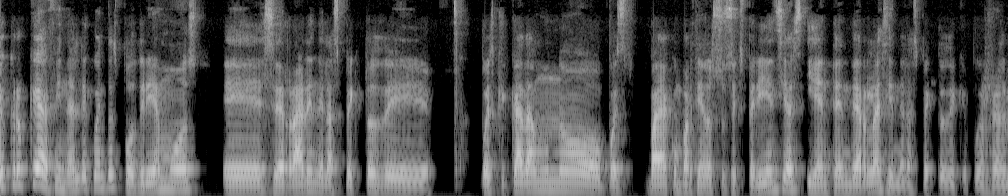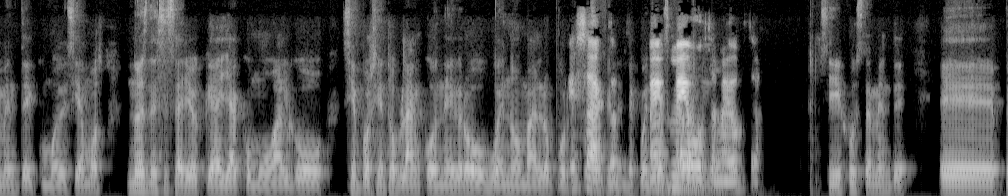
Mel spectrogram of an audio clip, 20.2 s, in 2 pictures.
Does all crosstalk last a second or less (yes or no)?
no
